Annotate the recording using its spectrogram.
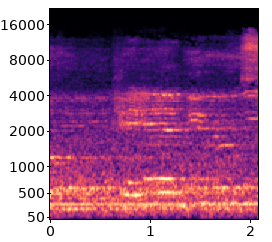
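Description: A voice over a stadium public-address system, echoing and drawn out, over a steady low hum.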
